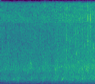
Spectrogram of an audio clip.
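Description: Creek water rushing steadily along a fishing stream, a close, even wash of flowing water with small gurgles and no voices.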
